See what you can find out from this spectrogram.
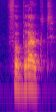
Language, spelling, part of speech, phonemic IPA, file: Dutch, verbruikt, verb, /vərˈbrœykt/, Nl-verbruikt.ogg
- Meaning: 1. inflection of verbruiken: second/third-person singular present indicative 2. inflection of verbruiken: plural imperative 3. past participle of verbruiken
